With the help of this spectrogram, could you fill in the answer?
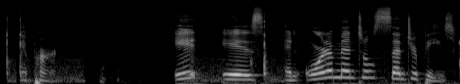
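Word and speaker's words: epergne: spelled sounds hard but it's a french word so there's a lot of silent stuff going on in here it is pronounced a pern spelled e-p-e-r-g-n-e but pronounced a perm it is an ornamental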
